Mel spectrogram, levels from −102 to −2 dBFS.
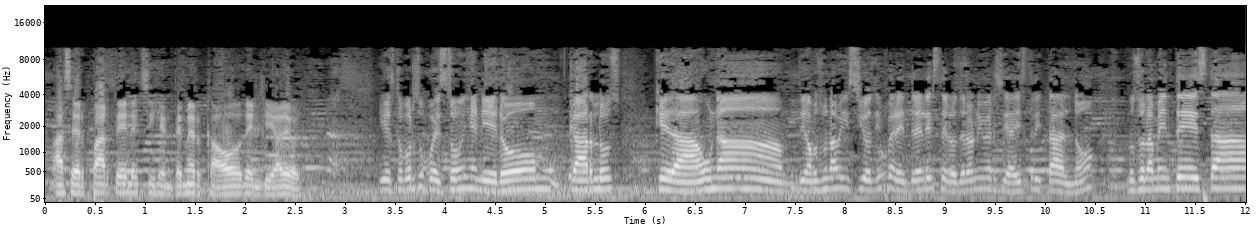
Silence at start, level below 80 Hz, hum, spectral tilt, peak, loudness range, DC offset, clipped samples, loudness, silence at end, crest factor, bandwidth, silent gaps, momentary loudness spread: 0 s; -40 dBFS; none; -5 dB/octave; -6 dBFS; 5 LU; under 0.1%; under 0.1%; -19 LUFS; 0 s; 14 dB; 10.5 kHz; none; 10 LU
